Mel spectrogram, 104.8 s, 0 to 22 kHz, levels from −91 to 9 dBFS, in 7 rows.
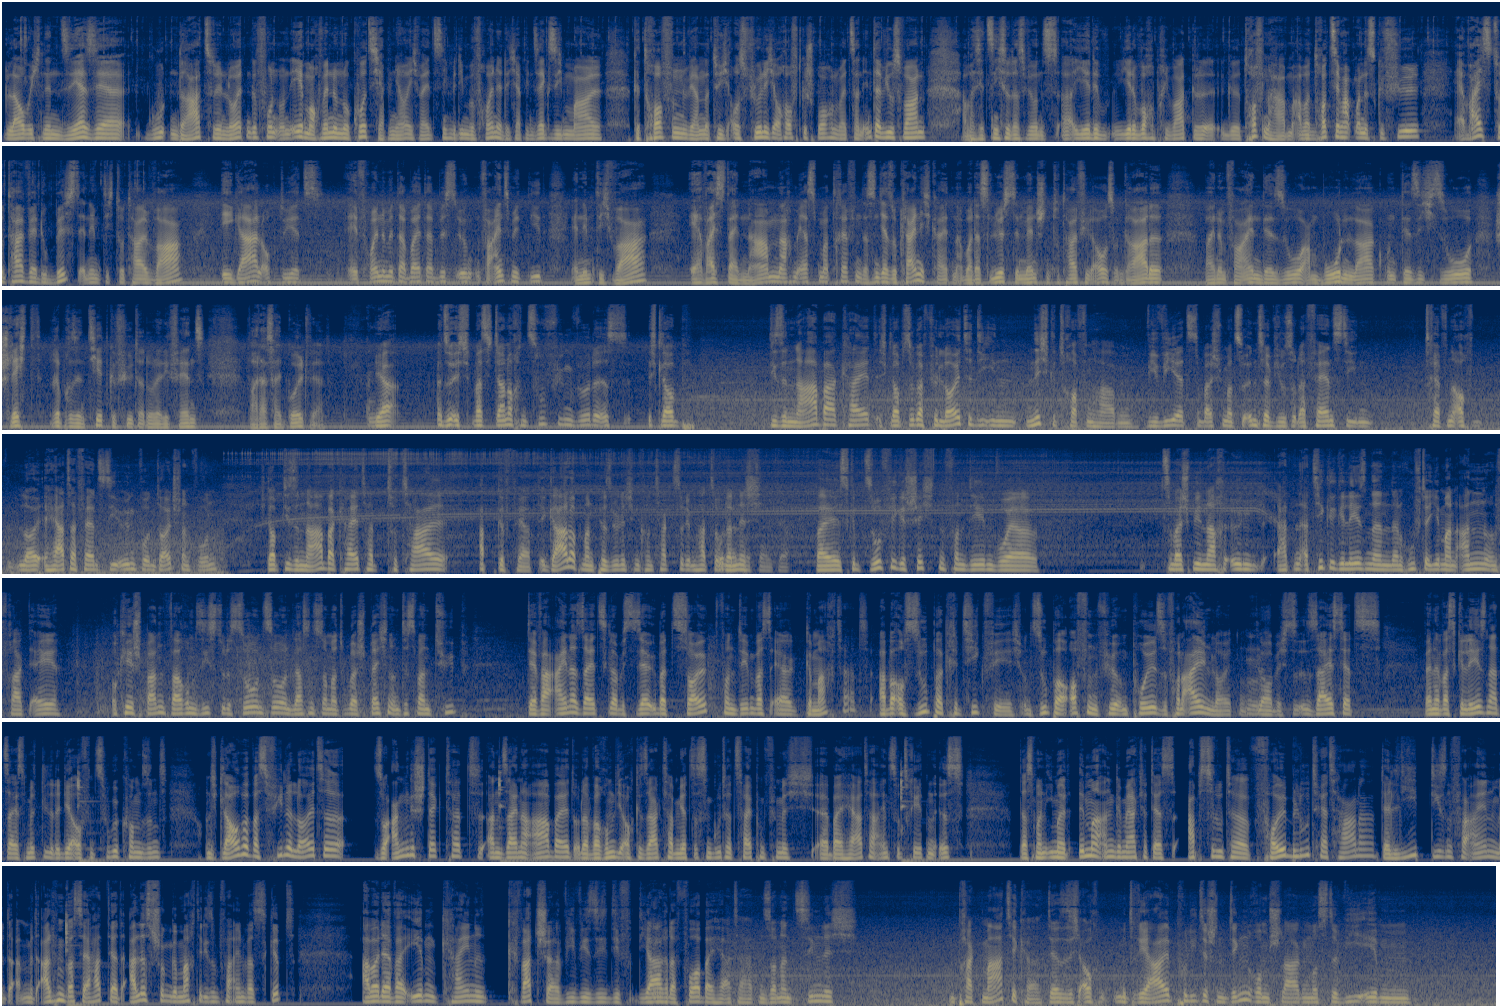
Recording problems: machinery noise; noticeable; throughout; 15 dB below the speech

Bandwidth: 14.5 kHz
